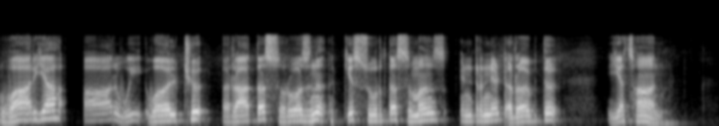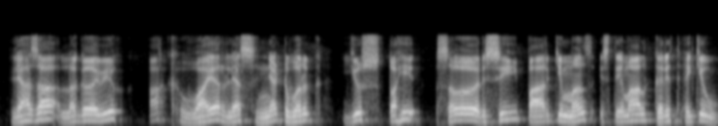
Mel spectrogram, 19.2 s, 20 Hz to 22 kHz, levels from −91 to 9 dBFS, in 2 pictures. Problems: none marked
